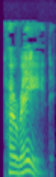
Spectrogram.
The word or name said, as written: parade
